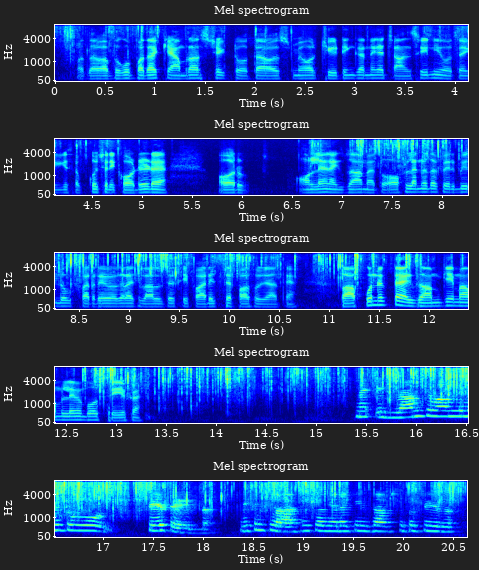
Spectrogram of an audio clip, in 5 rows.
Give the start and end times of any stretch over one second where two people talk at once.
none

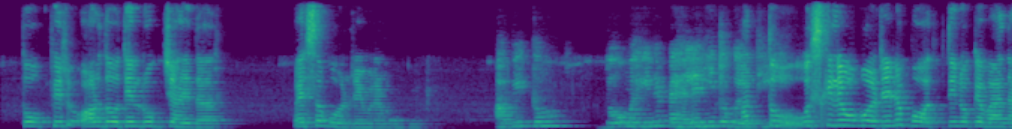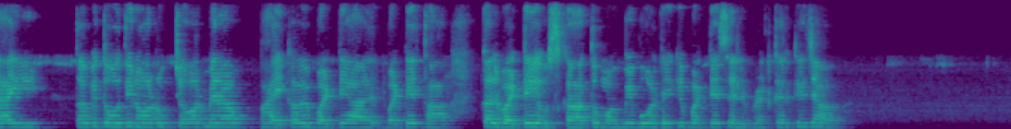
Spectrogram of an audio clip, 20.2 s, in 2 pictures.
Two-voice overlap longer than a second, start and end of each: none

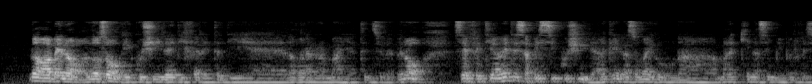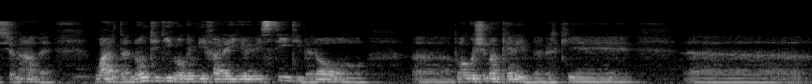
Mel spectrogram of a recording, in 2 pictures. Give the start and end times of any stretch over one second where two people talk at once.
none

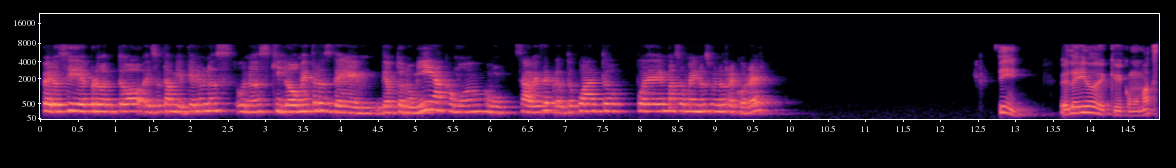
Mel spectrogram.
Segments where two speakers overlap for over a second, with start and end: none

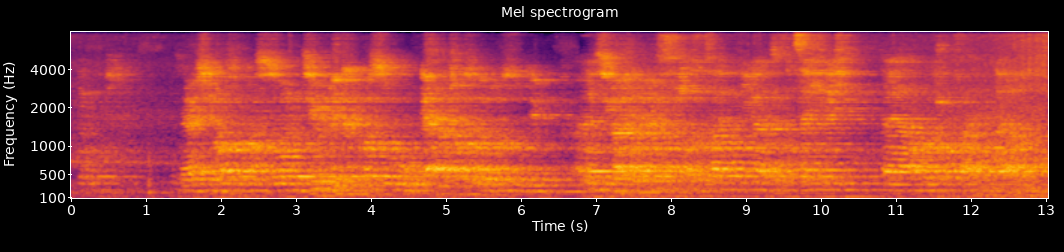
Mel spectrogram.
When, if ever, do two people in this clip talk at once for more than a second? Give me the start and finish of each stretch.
6.8-8.3

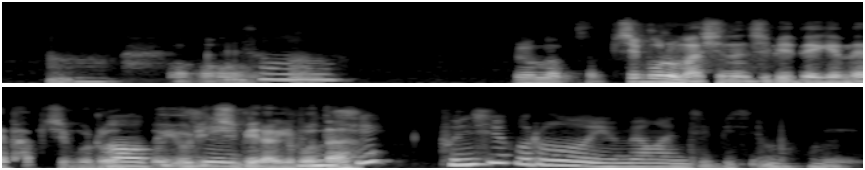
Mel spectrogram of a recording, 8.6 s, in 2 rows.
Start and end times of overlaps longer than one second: 4.8-6.1

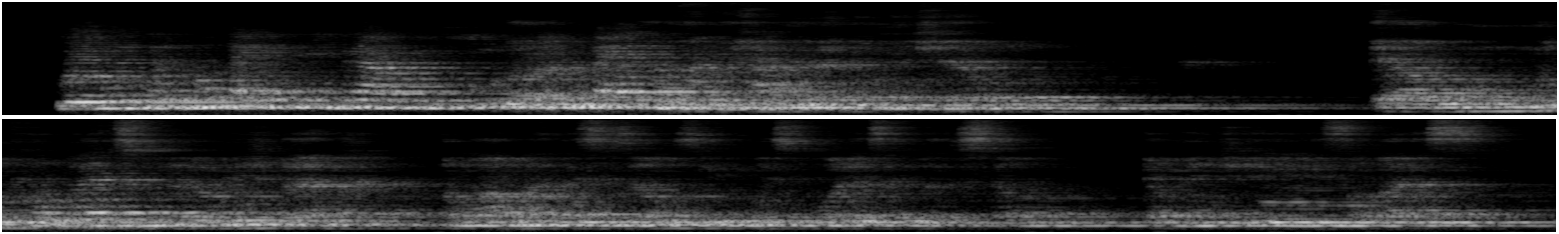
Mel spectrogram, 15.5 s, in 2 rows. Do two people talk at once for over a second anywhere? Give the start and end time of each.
2.5-3.9

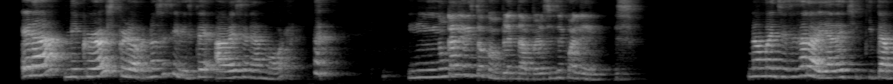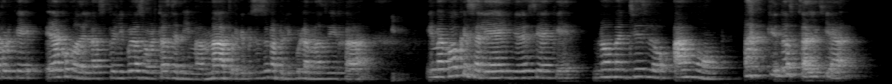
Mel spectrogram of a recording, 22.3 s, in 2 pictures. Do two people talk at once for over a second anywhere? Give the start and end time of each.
none

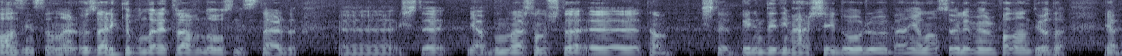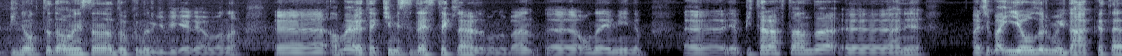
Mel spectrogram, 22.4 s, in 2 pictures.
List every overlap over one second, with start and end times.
none

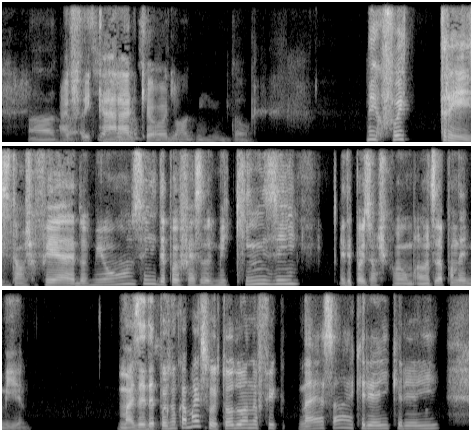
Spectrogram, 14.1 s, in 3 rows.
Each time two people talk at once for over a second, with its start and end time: 0.6-1.8

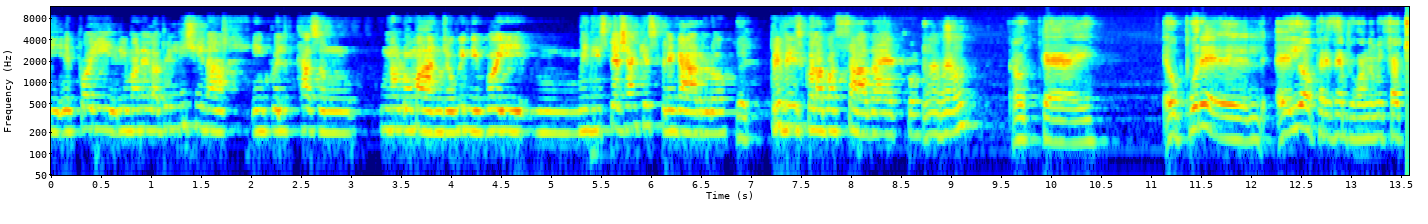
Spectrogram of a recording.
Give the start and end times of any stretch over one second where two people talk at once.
none

